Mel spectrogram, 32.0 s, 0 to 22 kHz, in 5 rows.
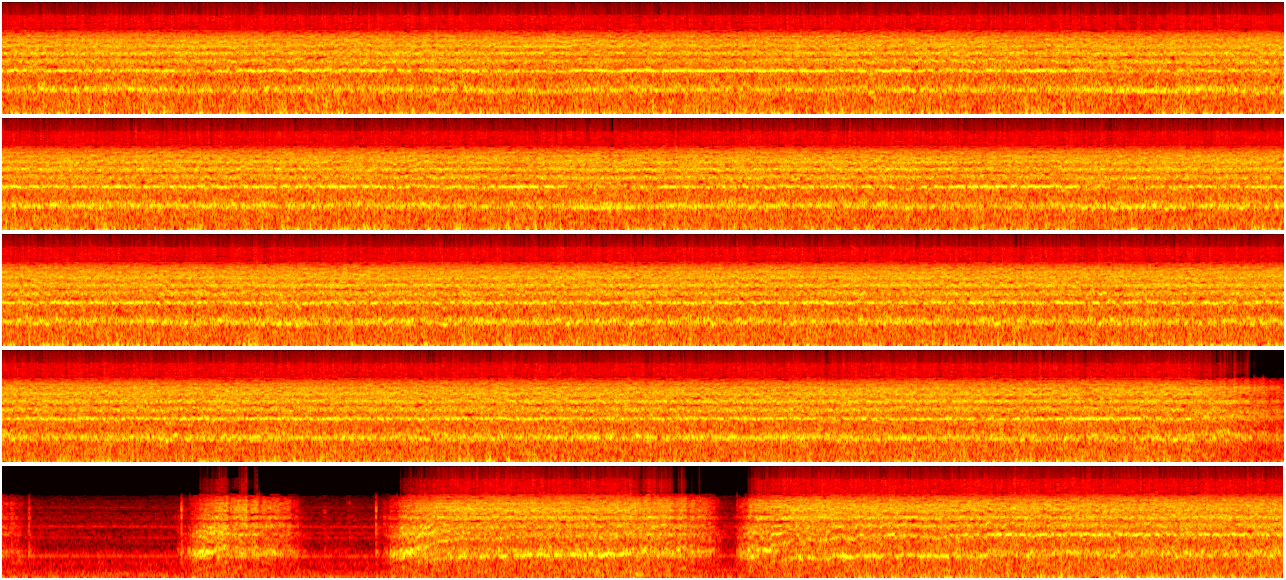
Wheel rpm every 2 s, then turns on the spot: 230, 230, 230, 230, 230, 230, 230, 230, 230, 230, 230, 230, 140, 40, 140, 220.
none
